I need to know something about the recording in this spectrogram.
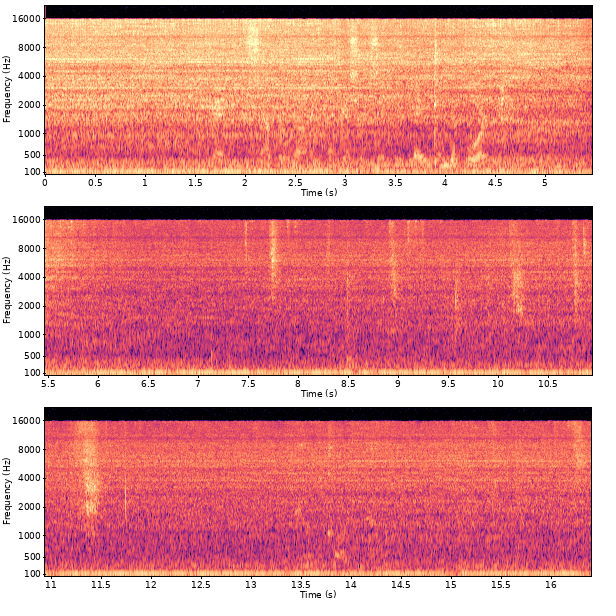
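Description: A furnace hums steadily with a low electrical drone.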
